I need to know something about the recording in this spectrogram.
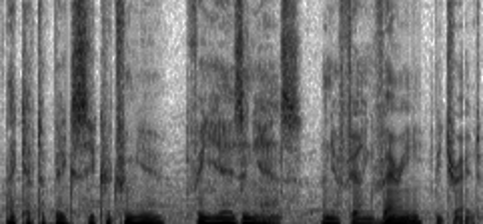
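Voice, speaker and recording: Low, creaky gentlemanly young prince acted by a man. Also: moderate pace. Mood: teasing, warm. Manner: playful, polite, slightly flustered, hesitant stammers. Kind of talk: romantic audio roleplay, speaking to a listener. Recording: faint noise, background ambience.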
